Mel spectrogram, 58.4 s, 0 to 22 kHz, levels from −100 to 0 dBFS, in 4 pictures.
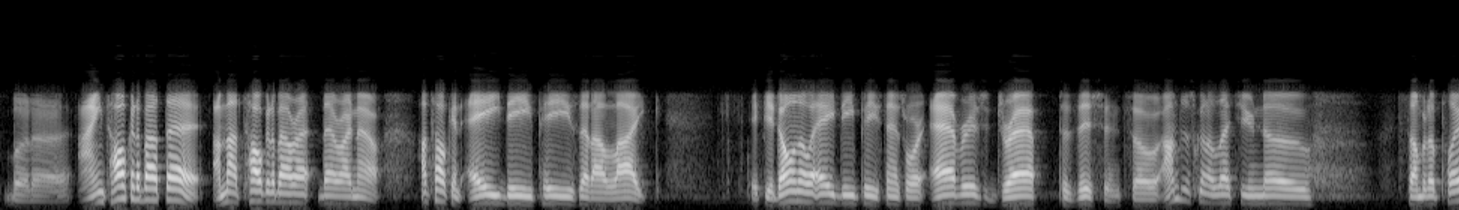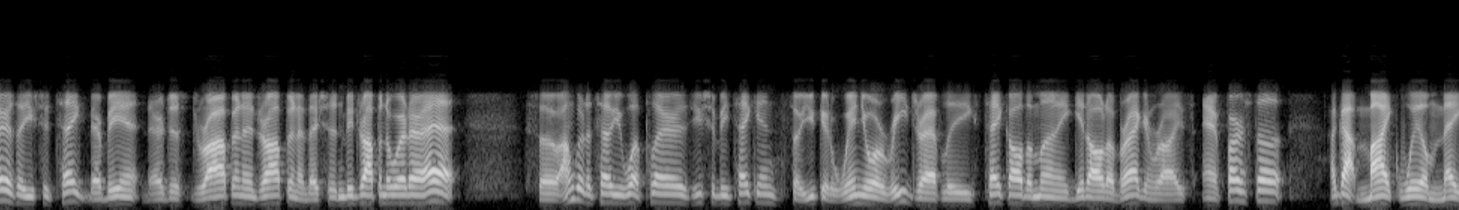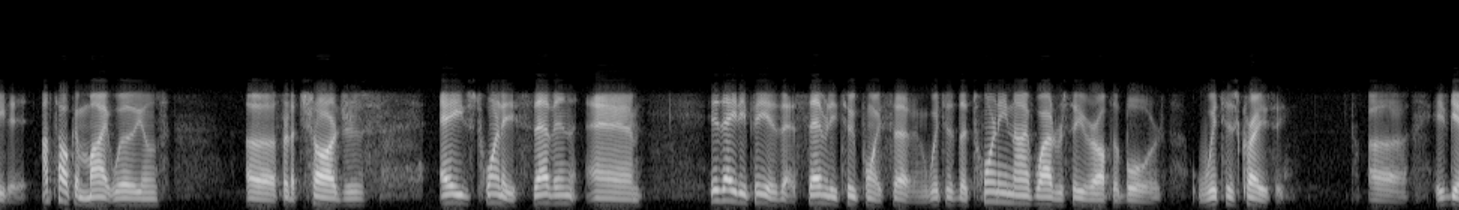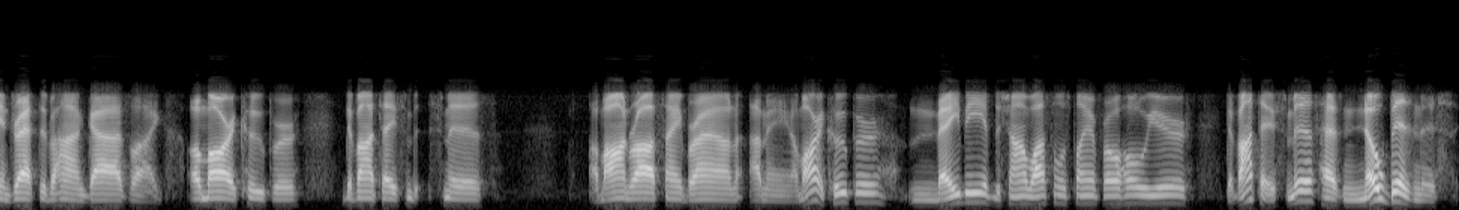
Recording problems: phone-call audio; nothing above 3.5 kHz

